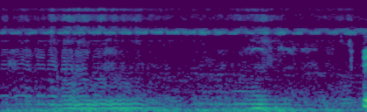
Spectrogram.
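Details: Honey bees collecting nectar from flowers: a low, droning buzz rises and holds for about a second, then fades and returns briefly. A sharp knock ends the recording.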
